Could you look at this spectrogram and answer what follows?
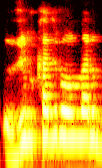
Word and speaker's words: Zülkadiroğulları: Evet, Zülkadiroğulları, Dulkadiroğulları değişik değişik telaffuzlar var.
